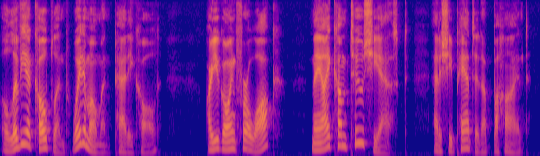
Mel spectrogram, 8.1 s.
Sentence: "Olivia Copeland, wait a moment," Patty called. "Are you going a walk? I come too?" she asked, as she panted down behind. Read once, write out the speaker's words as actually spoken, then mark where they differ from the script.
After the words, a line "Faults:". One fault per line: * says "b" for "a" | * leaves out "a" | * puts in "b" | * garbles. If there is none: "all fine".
"Olivia Copeland, wait a moment," Patty called. "Are you going for a walk? May I come too?" she asked, as she panted up behind.
Faults:
* puts in "for"
* puts in "May"
* says "up" for "down"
